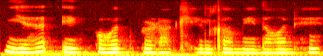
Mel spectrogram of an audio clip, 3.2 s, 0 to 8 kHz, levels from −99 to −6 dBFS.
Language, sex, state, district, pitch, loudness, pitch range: Hindi, female, Rajasthan, Jaipur, 205 Hz, -16 LUFS, 195-215 Hz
